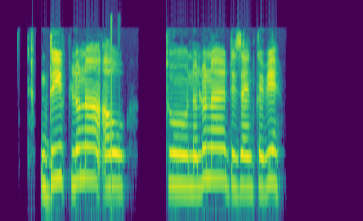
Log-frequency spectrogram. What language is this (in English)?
Pashto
